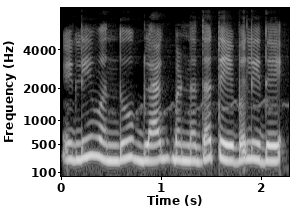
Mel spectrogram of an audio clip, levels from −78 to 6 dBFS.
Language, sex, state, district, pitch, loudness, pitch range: Kannada, female, Karnataka, Bidar, 255 Hz, -12 LUFS, 245-270 Hz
